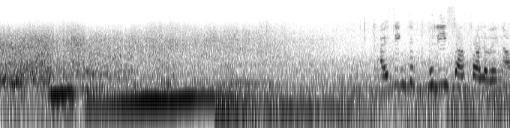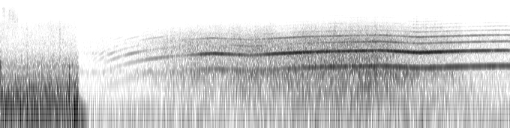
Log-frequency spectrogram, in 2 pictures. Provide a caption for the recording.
A car accelerates then a woman talks and a siren is triggered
